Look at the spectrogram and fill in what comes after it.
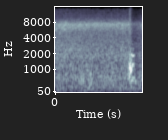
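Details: Female Standard Poodle in the waves at the beach after losing her tennis ball, other dogs watching from the shoreline; one short, sharp bark near the end over a steady roar of surf.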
